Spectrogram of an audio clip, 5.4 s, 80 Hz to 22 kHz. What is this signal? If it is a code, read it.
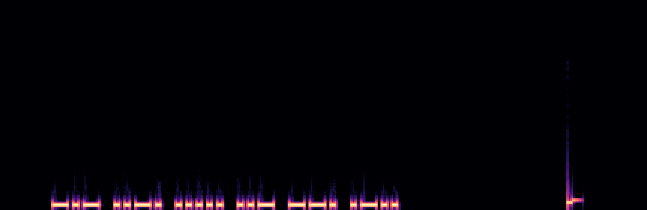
Morse code, heard as a keyed tone, about 28 wpm, 700 Hz. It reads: KF5UGL
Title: USA Call Signs - 2x Character Spacing - 28wpm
